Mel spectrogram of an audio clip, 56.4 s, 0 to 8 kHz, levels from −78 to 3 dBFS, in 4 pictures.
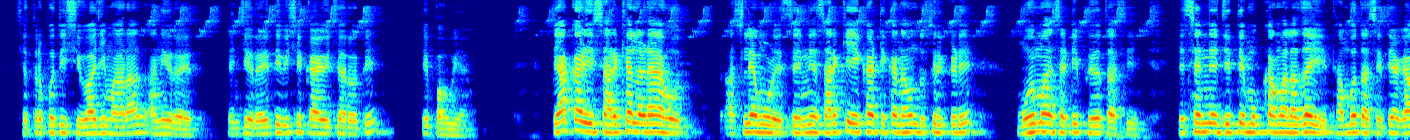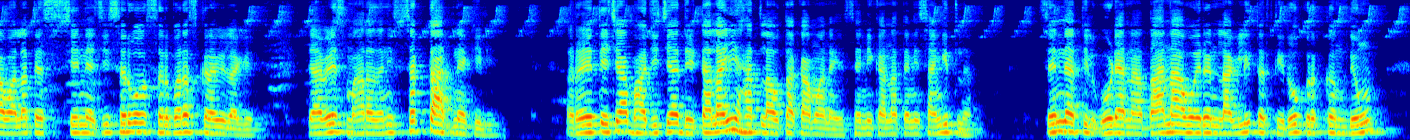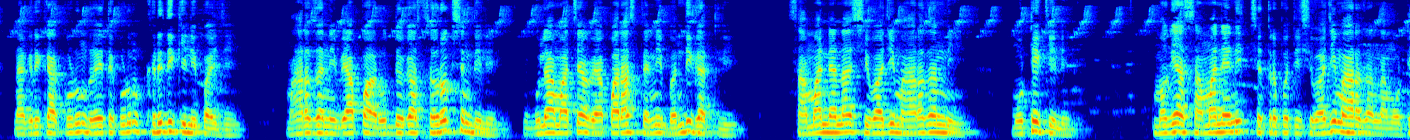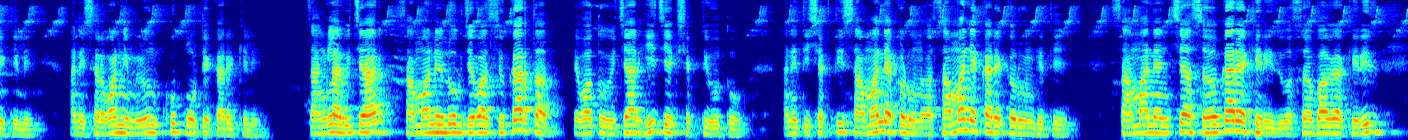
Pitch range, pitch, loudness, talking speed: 145-175 Hz, 160 Hz, -20 LUFS, 135 wpm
